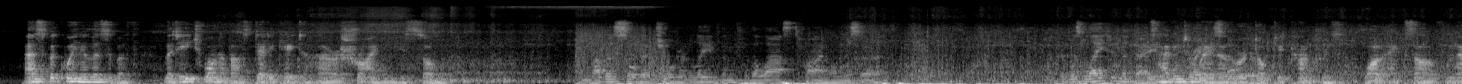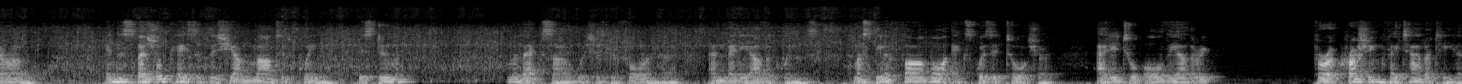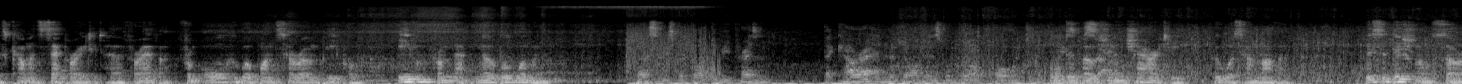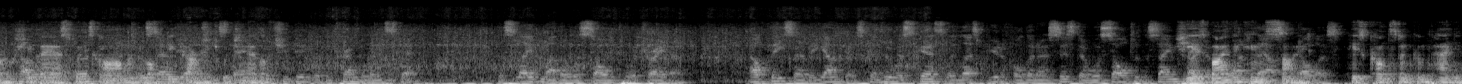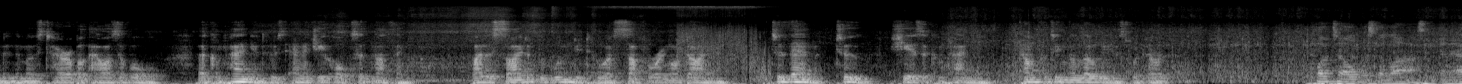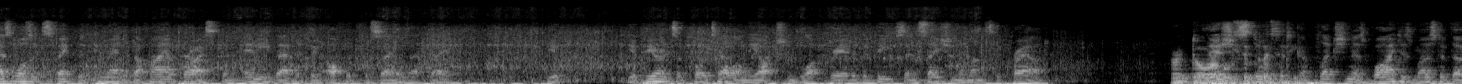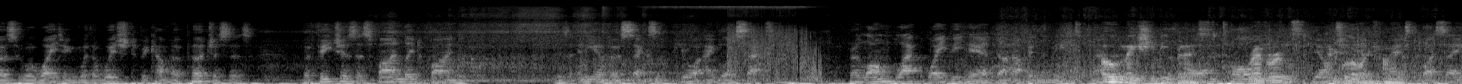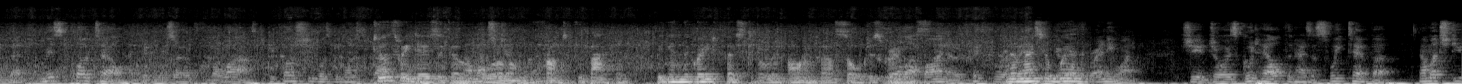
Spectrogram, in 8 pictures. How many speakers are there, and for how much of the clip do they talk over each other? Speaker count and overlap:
two, about 12%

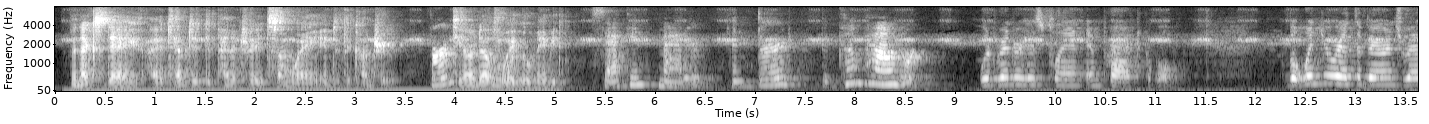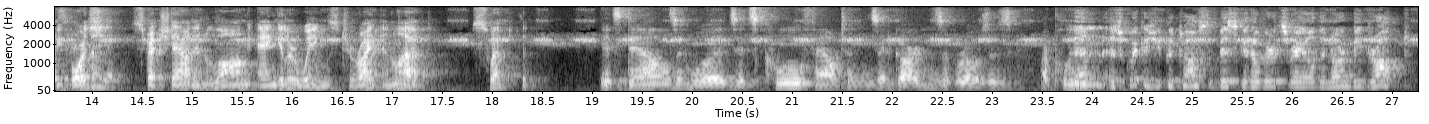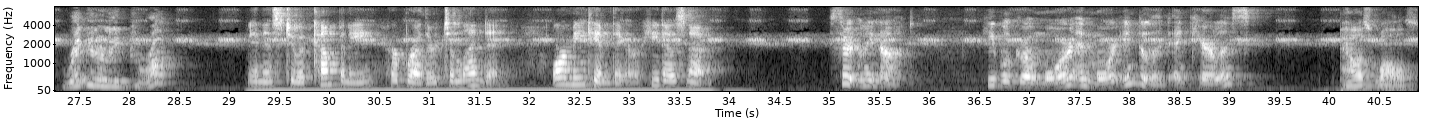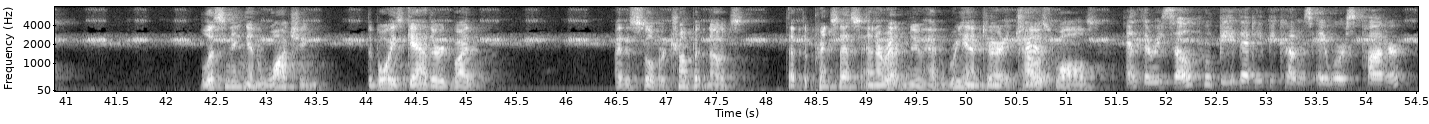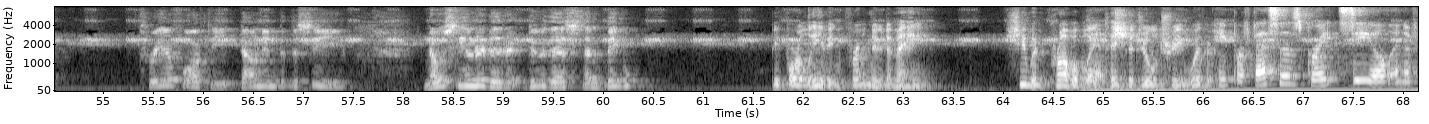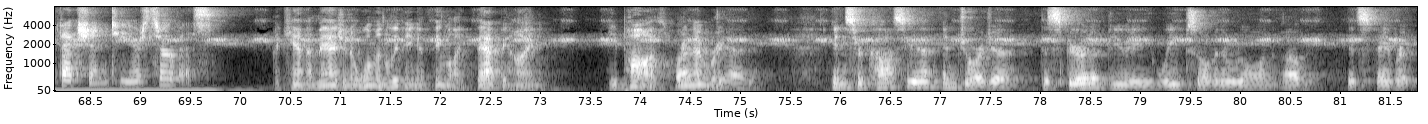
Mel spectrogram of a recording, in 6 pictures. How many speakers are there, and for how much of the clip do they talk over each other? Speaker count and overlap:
eight, about 7%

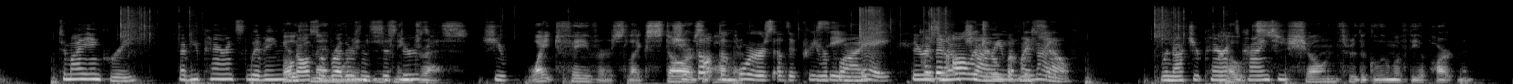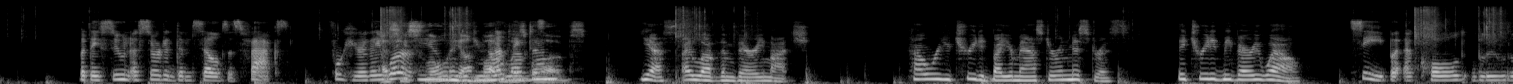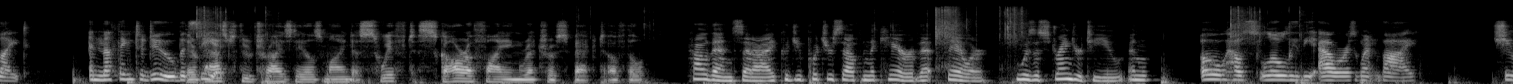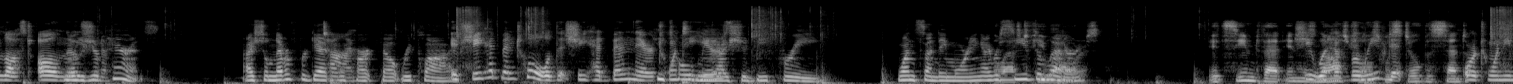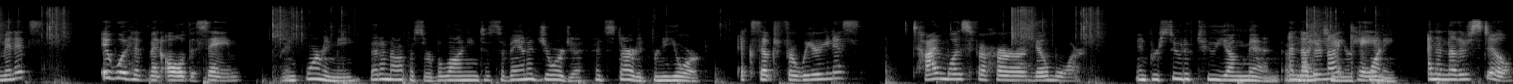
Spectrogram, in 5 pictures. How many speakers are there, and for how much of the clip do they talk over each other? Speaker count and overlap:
three, about 21%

